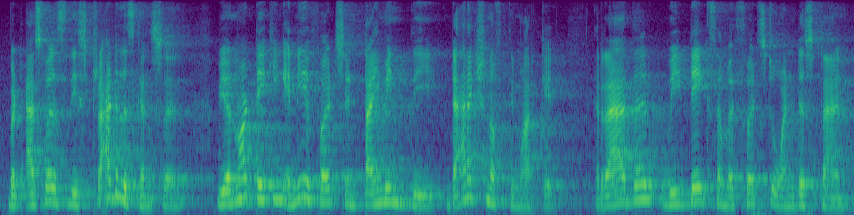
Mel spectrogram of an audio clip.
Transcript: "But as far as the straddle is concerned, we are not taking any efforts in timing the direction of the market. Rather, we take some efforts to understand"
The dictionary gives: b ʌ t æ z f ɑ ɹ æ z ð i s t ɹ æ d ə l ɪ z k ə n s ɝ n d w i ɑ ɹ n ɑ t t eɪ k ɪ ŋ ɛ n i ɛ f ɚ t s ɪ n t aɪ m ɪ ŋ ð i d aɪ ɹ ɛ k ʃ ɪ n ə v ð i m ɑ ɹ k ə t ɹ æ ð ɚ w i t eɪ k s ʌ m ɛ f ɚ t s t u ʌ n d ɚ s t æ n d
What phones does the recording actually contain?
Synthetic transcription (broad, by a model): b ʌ t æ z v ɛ l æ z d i s t ɹ æ d ə l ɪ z k ə n s ɝ n d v i ɑ ɹ n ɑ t t eɪ k ɪ ŋ ɛ n i ɛ f ɚ t s ɪ n t aɪ m ɪ ŋ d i d aɪ ɹ ɛ k ʃ ɪ n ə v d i m ɑ ɹ k ə t ɹ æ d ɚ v i t eɪ k s ʌ m ɛ f ɚ t s t u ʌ n d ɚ s t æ n d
